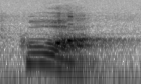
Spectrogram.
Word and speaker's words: quoi: OI, if there is OI inside a word, we simply pronounce it as OA.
